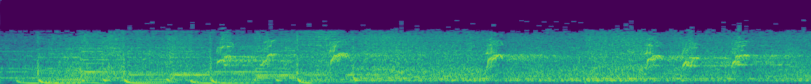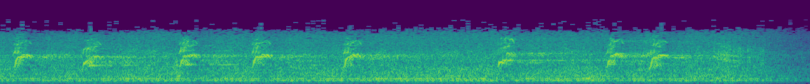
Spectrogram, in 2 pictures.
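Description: Several circus dogs bark and yip excitedly in the circus ring in quick, overlapping bursts that continue steadily throughout, with a constant busy background rumble.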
